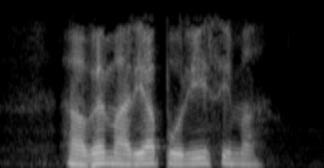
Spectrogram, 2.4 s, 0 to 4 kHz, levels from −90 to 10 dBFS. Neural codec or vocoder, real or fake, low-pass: none; real; 3.6 kHz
